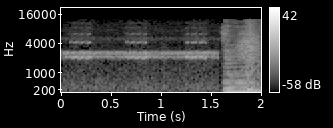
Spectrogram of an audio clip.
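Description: Cartoon-style cricket chirping sound effect: a steady high trill with a pulsing overtone about twice a second, cutting off abruptly near the end. It is the stock 'waiting in silence' cue, here for honey that is slow to pour.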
